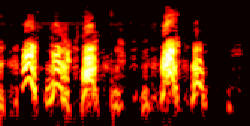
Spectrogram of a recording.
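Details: Saint Bernard playing with local dogs: a rapid series of about seven short, harsh, mid-pitched barks in under two and a half seconds, with brief gaps and no other clear sounds.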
